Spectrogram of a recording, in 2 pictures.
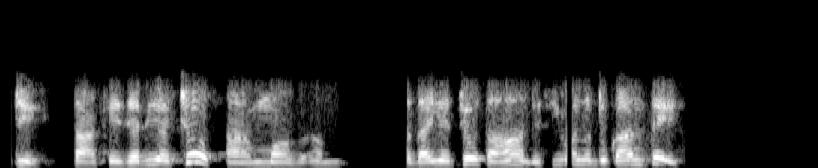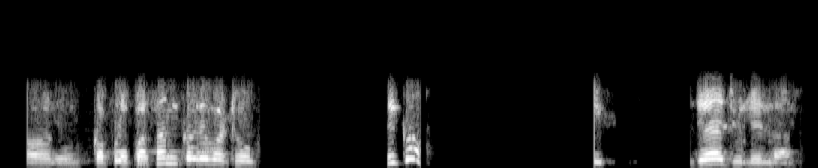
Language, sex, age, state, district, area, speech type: Sindhi, female, 30-45, Uttar Pradesh, Lucknow, urban, conversation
